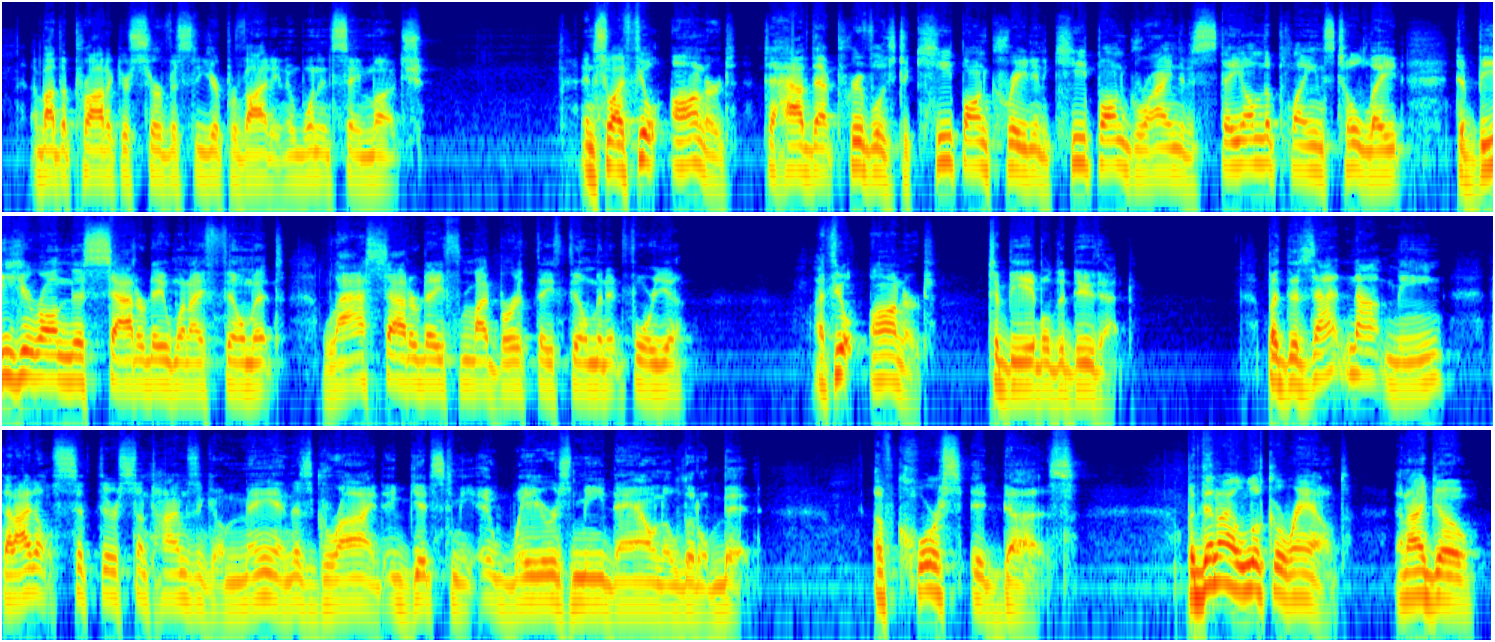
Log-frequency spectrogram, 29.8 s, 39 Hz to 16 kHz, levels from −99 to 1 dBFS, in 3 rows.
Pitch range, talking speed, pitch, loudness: 105-135 Hz, 205 wpm, 120 Hz, -26 LUFS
